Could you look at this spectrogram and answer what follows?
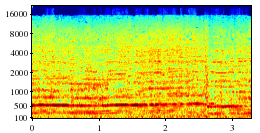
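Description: A Ferrari 458 Italia GT3 racing in the video game HyPrix gives a steady, loud engine drone that holds a sustained tone with a brief gear-shift dip near the end, continuous throughout.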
